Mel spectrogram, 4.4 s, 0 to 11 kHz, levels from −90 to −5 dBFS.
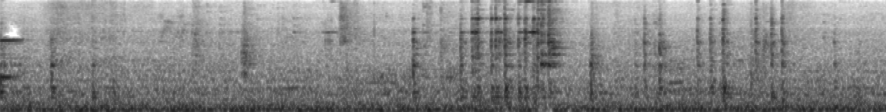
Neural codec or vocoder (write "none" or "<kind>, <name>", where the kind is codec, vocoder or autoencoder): none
